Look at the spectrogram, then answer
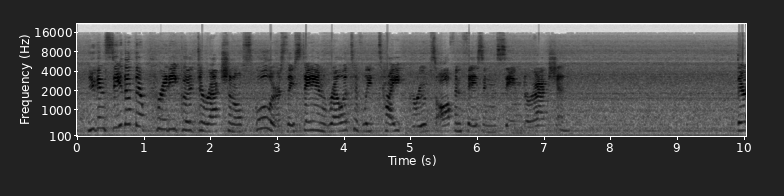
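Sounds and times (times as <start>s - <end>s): steady machine hum: 0.0s - 10.0s
woman's voice: 0.1s - 7.5s.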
